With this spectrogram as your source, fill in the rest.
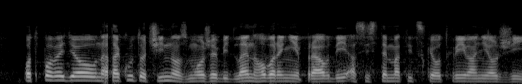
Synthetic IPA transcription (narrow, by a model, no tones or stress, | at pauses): ɔt̪pɔʋɛɟɔʊna̰t̪akuːt̪ɔt͡ʃinːɔzɟmʊɔʒɛbiɟlɛnɦɔʋɔɾɛɲɪɛpɾaʊd̪iasist̪ɛmat̪it͡skɛːɔt̪kɾiːʋaɲɪɛlʒiː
